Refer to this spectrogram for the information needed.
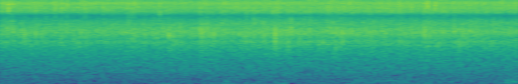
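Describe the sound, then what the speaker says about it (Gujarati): Steady rain pours down at Satalpur village, Vanthli, a dense, even hiss of falling water that holds constant throughout with no voices. "સાતલપુર ગામે મેઘરાજાની મહેરબાની એક ધારો વરસાદ ચાલુ થઈ રહ્યો છે."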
